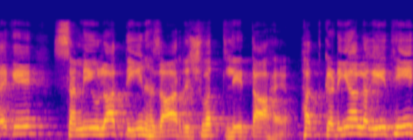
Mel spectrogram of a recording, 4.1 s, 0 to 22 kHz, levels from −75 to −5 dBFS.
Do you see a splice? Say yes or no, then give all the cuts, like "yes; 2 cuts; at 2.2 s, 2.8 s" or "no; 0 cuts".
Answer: yes; 1 cut; at 2.9 s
